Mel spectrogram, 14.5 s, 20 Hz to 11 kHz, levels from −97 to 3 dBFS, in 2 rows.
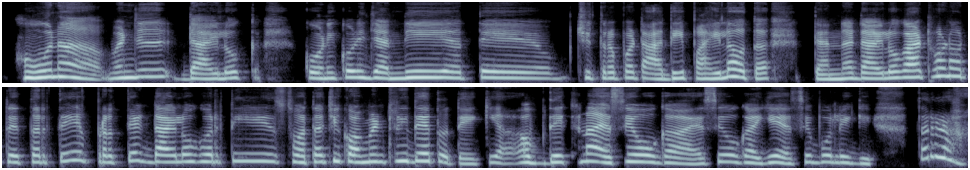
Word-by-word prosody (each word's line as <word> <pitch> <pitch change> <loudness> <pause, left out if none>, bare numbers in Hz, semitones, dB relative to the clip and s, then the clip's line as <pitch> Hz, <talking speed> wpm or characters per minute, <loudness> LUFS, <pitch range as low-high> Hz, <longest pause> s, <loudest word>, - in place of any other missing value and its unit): हो 245 +2 +6
ना, 280 0 +5 0.3
म्हणजे 250 +5 +2 0.3
डायलॉग 215 +3 -1 0.4
कोणी-कोणी 230 +3 +1
ज्यांनी 230 +1 +3 0.2
अ, 240 -2 +1 0.2
ते 235 -3 0 0.3
चित्रपट 235 0 -4
आधी 205 +2 +1
पाहिलं 215 +4 +1
होतं, 250 -7 +1 0.4
त्यांना 195 +2 +1
डायलॉग 220 +3 +3
आठवण 275 +4 +4
होते, 295 -3 -1
तर 270 -1 0
ते 330 +3 -2
प्रत्येक 275 +3 -3
डायलॉगवरती 290 +2 +1
स्वतःची 275 +2 -1
कॉमेंट्री 285 +2 +2
देत 310 -1 +2
होते. 210 -6 -3
की 255 - -6
"अब 230 +1 -2
देखना 265 +3 +2
ऐसे 245 +2 +1
होगा, 250 -6 +1
ऐसे 210 +7 -6
होगा, 265 -3 -2
ये 245 +3 +1
ऐसे 215 +6 -7
बोलेगी." 245 -6 -3 0.4
तर, 445 +1 +1
255 Hz, 145 wpm, -20 LUFS, 225-280 Hz, 0.4 s, हो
